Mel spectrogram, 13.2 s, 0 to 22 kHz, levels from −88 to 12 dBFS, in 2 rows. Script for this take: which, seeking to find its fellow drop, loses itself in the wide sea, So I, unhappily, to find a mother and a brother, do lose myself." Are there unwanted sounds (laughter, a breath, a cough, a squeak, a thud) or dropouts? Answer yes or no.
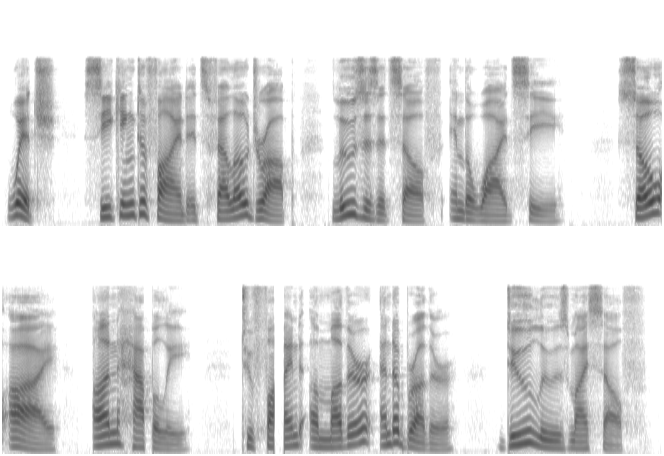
yes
